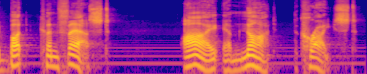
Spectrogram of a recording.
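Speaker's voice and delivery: slow, weighty emphasis on every word; emphatic. Retold or imitated. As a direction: lay each word down slowly and firmly. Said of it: "is emphatic".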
